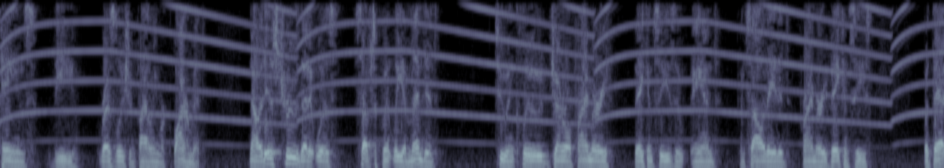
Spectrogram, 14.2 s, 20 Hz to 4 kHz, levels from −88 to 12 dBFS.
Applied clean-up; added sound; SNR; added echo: none; Siren; 13 dB; none.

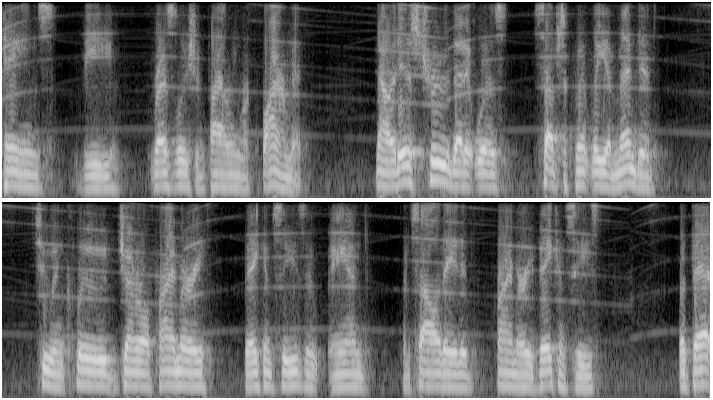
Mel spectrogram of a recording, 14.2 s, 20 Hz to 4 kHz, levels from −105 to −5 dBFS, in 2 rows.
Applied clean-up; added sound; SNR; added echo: neural separator model SepFormer DNS4.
